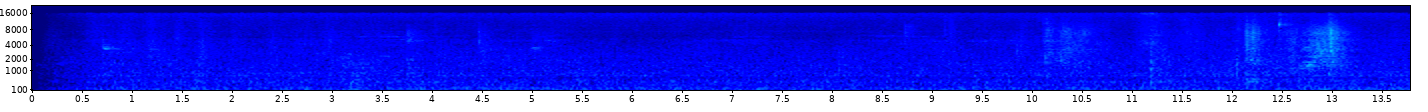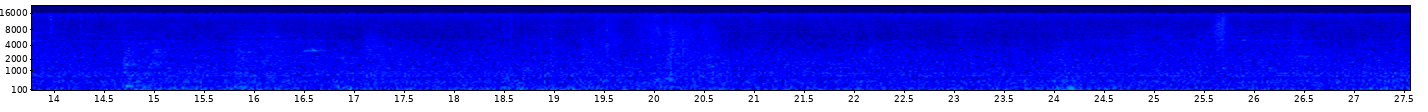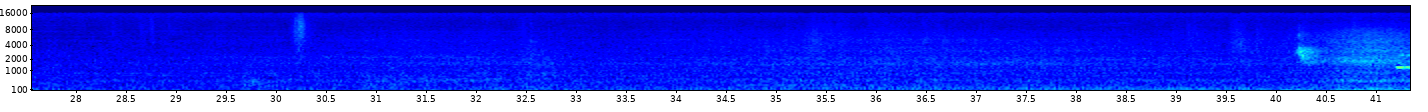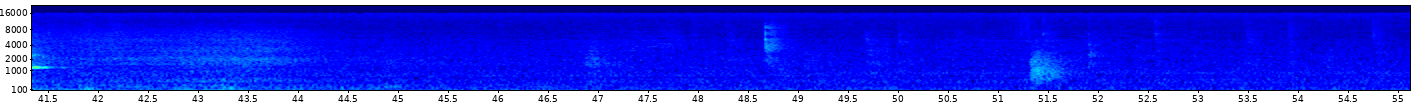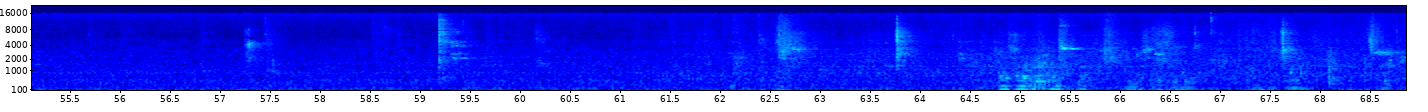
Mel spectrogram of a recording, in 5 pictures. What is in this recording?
Roomtone Bar 2
Roomtone inside a closed bar
bar, inside, Roomtone, silence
